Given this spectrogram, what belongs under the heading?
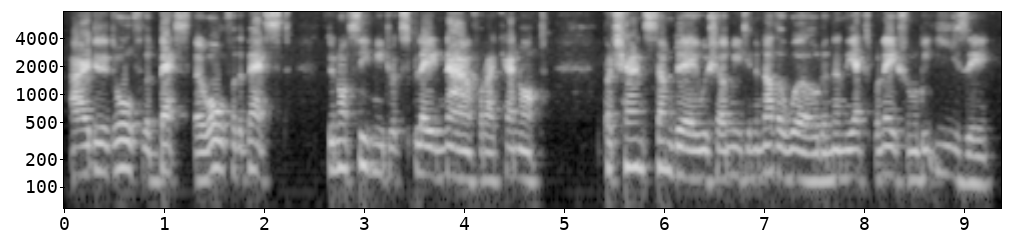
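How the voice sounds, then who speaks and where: A man's voice: medium pitch, steady tone, a little fast, fairly bright tone, close to an everyday voice. A man voicing a weary, sad young noblewoman who speaks in a faraway tone, in a storybook reading.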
